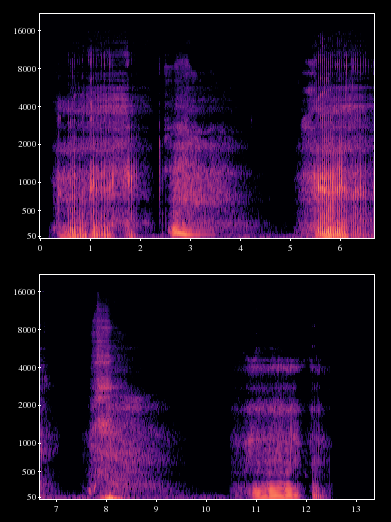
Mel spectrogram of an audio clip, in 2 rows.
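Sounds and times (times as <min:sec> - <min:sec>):
loud rasping snores: 0:00.2 - 0:04.1, 0:05.1 - 0:08.9, 0:10.5 - 0:12.6.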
